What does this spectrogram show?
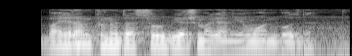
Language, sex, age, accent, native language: Uzbek, male, 25-34, Qashqadaryo, Uzbek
